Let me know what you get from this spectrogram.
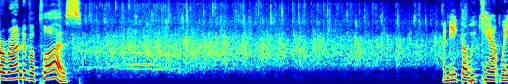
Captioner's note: applause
